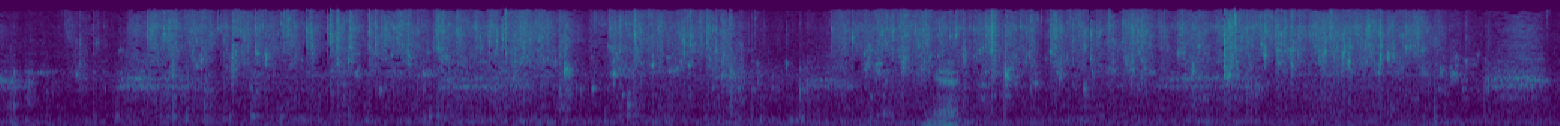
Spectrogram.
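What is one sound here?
Hands splash and rub under running water.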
